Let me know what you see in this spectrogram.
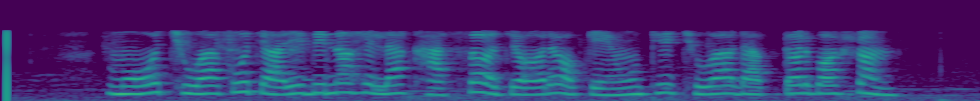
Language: Odia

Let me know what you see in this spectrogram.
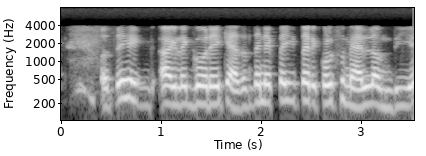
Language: Punjabi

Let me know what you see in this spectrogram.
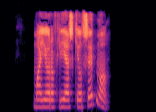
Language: Mari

